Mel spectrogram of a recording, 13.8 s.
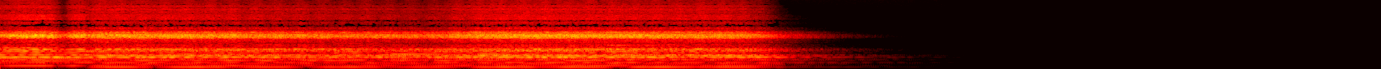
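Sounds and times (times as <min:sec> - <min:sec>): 
bass: 0:00.0 - 0:07.7.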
